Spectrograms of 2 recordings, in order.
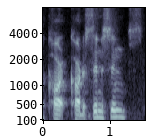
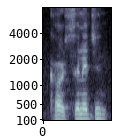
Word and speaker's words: carcinogen: I think it's a cartisin. Am I pronouncing it right? Carcinogen.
